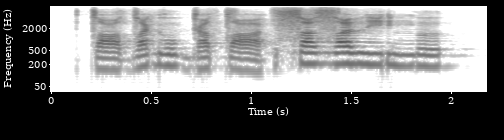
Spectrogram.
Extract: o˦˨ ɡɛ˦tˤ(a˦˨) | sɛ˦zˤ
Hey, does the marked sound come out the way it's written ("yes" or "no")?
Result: yes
